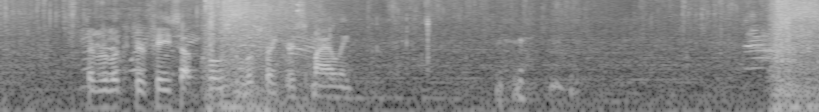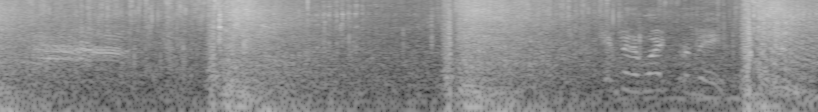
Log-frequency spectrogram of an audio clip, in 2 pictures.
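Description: A giant spider screeches and hisses.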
